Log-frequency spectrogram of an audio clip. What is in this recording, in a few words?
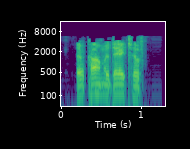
"accommodative", english; adjectives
